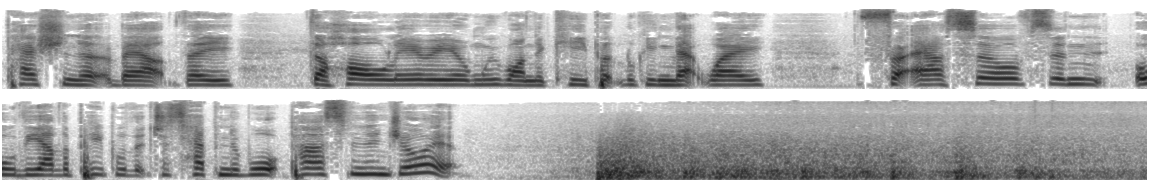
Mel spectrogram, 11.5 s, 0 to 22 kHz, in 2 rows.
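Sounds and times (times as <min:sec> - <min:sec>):
speech: 0:00.1 - 0:09.0
steady rain hissing: 0:08.1 - 0:11.4
deep rolling rumbles of thunder: 0:08.4 - 0:11.4.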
